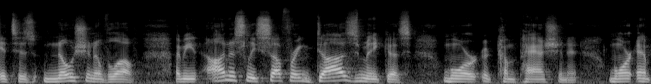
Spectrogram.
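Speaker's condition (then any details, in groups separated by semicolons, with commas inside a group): No condition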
